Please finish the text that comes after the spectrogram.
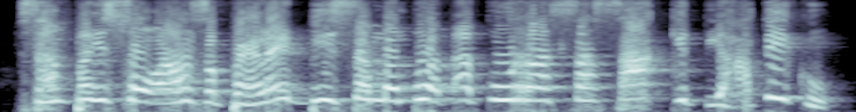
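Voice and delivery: mock-offended inner cry; indignant disbelief. Retold inner outrage. (protes batin yang dilebih-lebihkan)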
